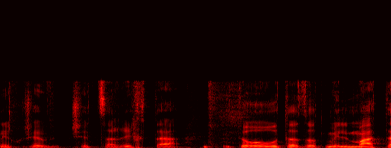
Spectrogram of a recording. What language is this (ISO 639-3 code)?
heb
